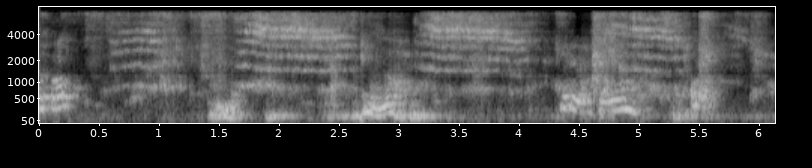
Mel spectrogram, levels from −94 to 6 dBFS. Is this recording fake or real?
fake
